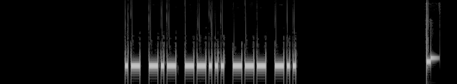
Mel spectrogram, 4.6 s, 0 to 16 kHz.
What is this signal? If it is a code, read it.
Morse code, heard as a keyed tone, about 39 wpm, 700 Hz. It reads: AK7OD
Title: USA Call Signs Repeated 3x 40wpm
